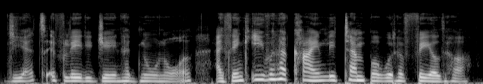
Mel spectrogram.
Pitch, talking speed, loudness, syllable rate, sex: 160 Hz, 225 wpm, -16 LUFS, 5.3 syllables/s, female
